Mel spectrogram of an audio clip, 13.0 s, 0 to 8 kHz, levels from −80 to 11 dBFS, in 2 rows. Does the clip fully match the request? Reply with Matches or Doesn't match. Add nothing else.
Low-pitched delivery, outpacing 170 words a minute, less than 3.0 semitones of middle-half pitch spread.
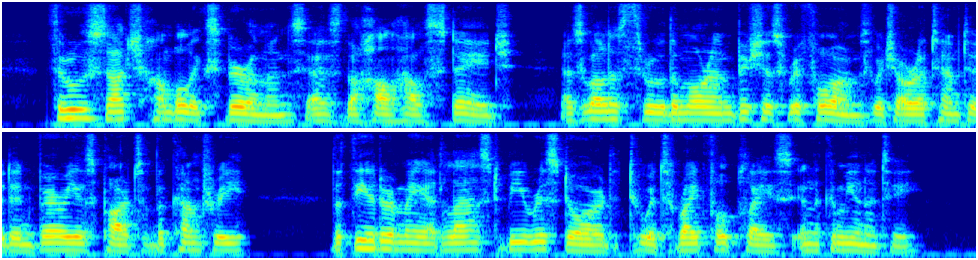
Matches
